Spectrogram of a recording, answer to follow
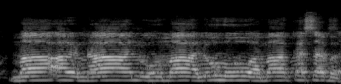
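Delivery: "ما اغنا عنہ مالہ وما کسب" drawled slowly with the غ softened, mocking the common error; slow mock recitation of "ما اغنا" with the throat letter weakened; wrong Punjabi-style recitation. Teacher imitating how people misread "ما اغنا". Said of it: "وہ کیا پڑھتے ہیں".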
